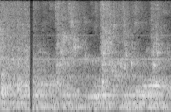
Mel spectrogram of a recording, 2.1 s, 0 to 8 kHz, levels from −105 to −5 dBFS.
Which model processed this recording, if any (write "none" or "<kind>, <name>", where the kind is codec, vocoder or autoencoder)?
none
